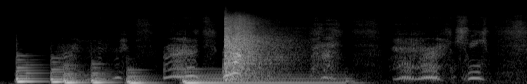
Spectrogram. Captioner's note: grunting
